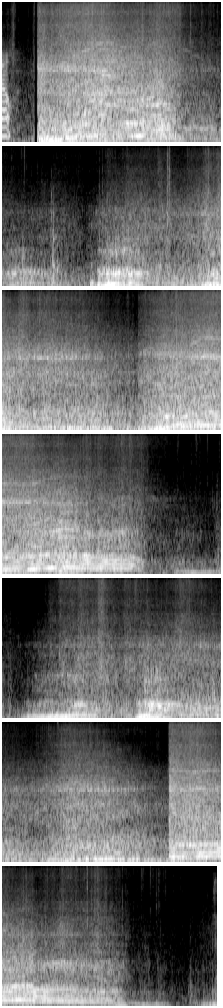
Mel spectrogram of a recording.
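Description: Toyota Tacoma pickup's engine revving hard again and again, each rev rising and falling in pitch, as the truck tries to drive itself out of deep, slushy snow it is stuck in, its tyres spinning.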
